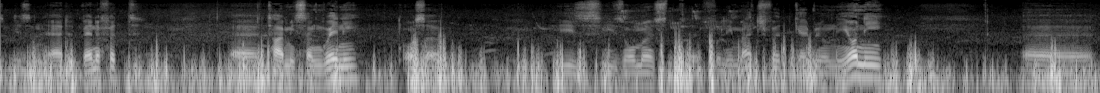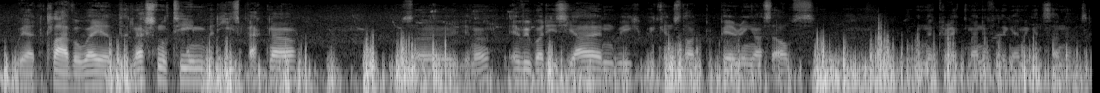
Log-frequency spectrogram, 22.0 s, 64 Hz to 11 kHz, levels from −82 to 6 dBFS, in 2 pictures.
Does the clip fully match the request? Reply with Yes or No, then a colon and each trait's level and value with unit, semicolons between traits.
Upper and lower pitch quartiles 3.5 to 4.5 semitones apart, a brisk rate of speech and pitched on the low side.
No: average, 4.0 semitones; average, 140 wpm; low, 115 Hz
